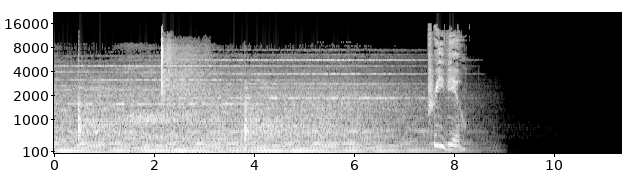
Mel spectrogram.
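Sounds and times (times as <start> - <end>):
scary horror trailer music: 0.0 - 7.9.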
